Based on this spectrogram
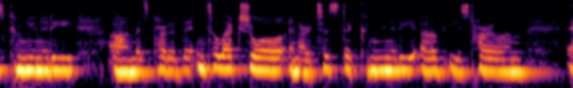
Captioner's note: none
